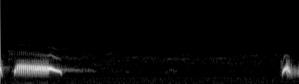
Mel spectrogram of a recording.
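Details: A long, steady, buzzy coo from a spotted dove in 'thúc dút' style, a field voice mixed with a little 'thổ', used to provoke other doves. It falls slightly at the end, then a short hoot begins the next phrase.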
